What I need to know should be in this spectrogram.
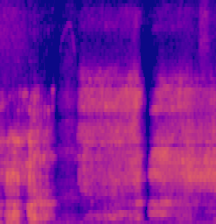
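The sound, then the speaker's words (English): A person imitates a weird, uncomfortable breathing noise: three raspy, hissing breaths in quick succession, fairly loud and noisy, with short gaps between them. “after he does the eye roll and he does this weird like breathing thing, it's kind of uncomfortable. He goes,”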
